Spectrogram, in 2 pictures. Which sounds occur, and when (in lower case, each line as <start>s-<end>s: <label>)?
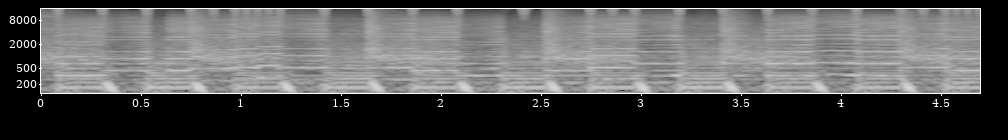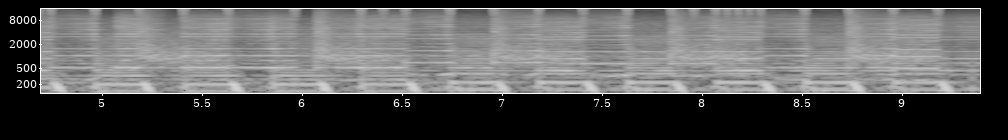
0.0s-9.3s: music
